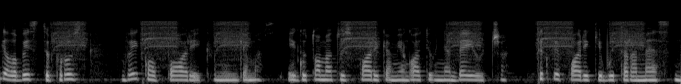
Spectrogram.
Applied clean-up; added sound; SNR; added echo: none; Camera; 19 dB; none.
